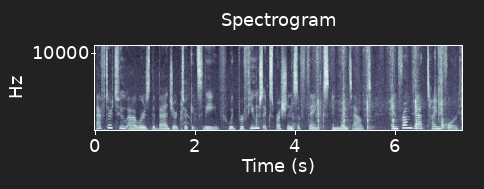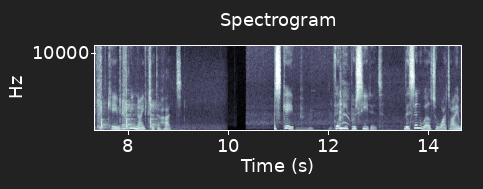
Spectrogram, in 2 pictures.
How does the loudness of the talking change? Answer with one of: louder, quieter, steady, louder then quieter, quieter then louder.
steady.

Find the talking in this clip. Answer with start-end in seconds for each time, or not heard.
0.0-9.2, 10.9-14.6.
